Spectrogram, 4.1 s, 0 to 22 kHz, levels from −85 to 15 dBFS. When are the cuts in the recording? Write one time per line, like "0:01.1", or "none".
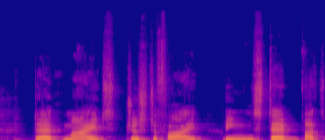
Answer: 0:01.5
0:02.7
